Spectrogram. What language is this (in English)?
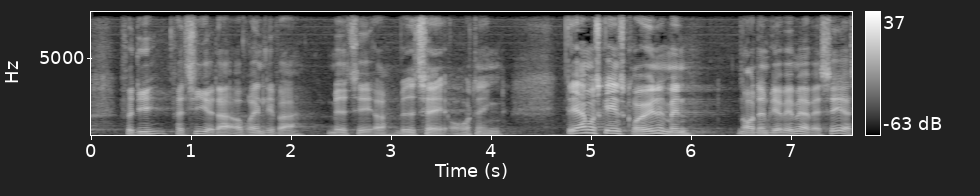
Danish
